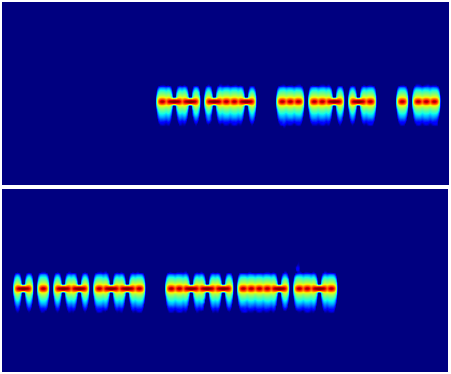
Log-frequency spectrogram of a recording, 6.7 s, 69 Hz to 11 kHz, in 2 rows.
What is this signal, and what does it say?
Morse code, heard as a keyed tone, about 40 wpm, 700 Hz. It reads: WX SUN ES TEMP 24F
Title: Practice QSO - Exchange 2 - Info - 40wpm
